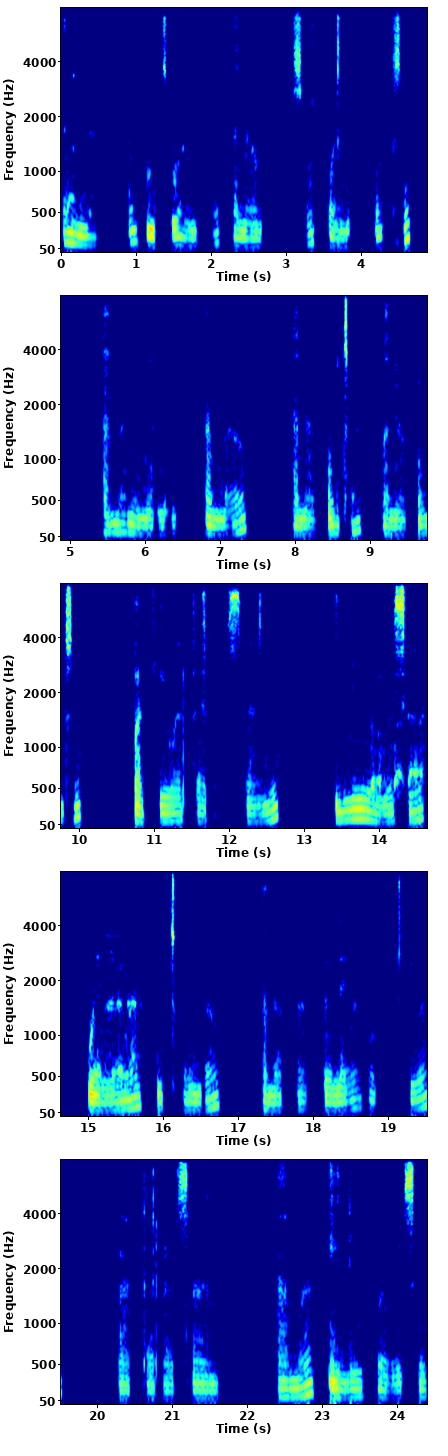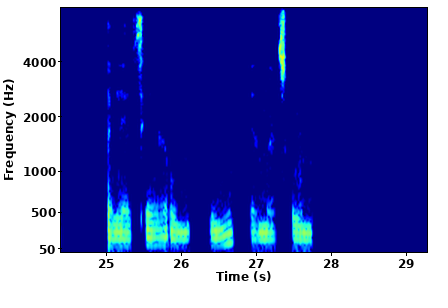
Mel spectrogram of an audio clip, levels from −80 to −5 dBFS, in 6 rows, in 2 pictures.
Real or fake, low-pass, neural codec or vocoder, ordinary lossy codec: real; 7.2 kHz; none; Opus, 16 kbps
